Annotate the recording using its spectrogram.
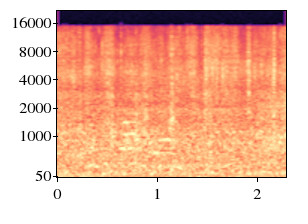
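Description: Steady outdoor background noise, a low rumble under an even hiss, with no distinct event.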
